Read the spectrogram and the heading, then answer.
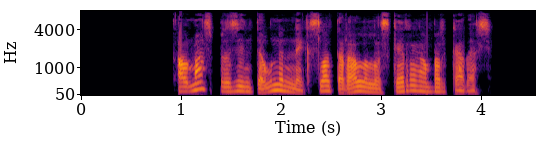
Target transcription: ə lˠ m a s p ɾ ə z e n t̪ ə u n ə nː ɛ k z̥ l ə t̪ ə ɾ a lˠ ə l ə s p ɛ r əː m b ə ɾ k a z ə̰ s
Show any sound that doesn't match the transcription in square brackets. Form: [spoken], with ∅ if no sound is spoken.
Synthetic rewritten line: ə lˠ m a s p ɾ ə z e n t̪ ə u n ə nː ɛ k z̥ l ə t̪ ə ɾ a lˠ ə l ə s [k] ɛ r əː m b ə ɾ k a [ð] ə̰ s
